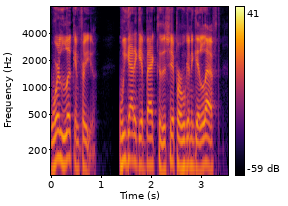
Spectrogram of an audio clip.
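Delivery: plain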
